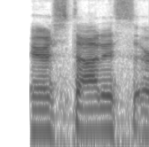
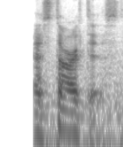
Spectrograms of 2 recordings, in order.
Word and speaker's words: Astartes: Astartes, that's it. That's how you say it.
